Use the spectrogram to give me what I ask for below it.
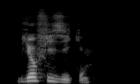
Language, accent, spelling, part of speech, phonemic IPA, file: French, France, biophysique, noun, /bjɔ.fi.zik/, LL-Q150 (fra)-biophysique.wav
- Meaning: biophysics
